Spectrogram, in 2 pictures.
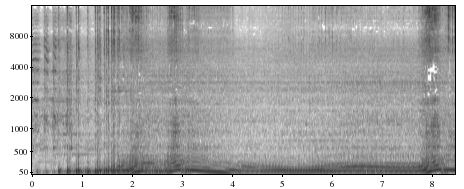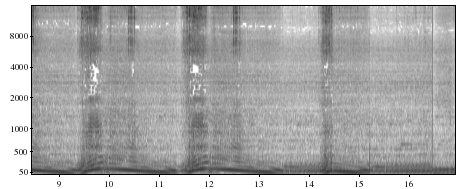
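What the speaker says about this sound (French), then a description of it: "on va écouter le démarrage, voir ce que ça donne" A Peugeot 205 GTI engine cranks and catches, then revs up and falls back several times in repeated loud swells, recorded close to the car with no talking.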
